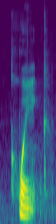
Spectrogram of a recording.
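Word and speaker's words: Quinq: quaint club which is rhymes with wink and it's spelled q-u-i-n-q quink was established in 1974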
